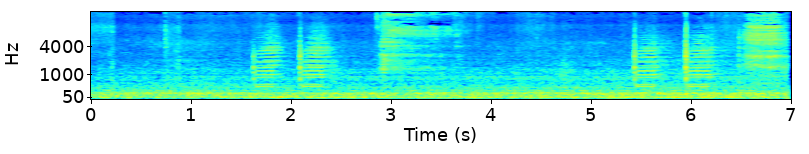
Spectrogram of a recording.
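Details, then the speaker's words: Newly bought Nissan Fairlady Z Nismo horn tested with a window slightly open: two quick pairs of loud, steady, bright horn blasts over low traffic rumble; strong, authoritative, healthy horn. "oke suaranya berwibawa"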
